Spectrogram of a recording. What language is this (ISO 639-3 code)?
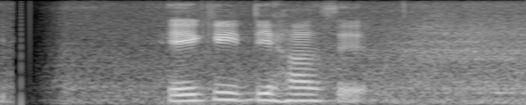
sin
